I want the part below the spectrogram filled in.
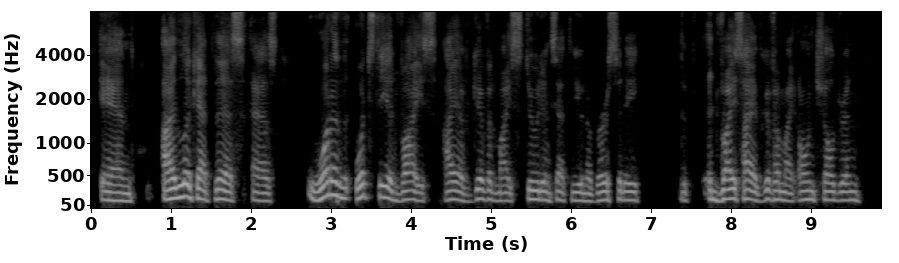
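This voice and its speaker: A man at a moderate pace, with a medium pitch and ordinary pitch variation. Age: 60s. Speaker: professor and finance author. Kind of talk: video call Q&A talk. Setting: video call. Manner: halting, many fillers.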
